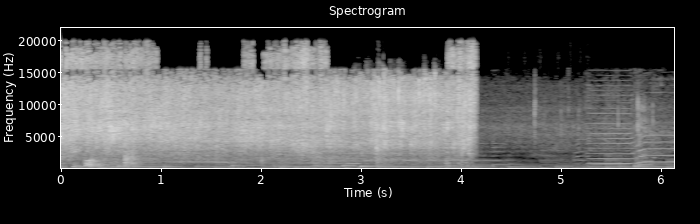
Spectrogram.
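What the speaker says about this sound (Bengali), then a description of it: "এখানে মাছ ভাজছে মাছ না কাঁকরোল ভাজছে" Spiny gourd (kakrol) fries in hot oil with a loud, dense, crackling sizzle up close that cuts off abruptly after about four seconds, leaving a quieter background with faint clinks.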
